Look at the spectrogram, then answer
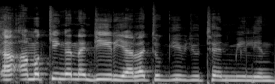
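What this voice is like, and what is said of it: Put-on foreign accent. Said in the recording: “the way you give him an accent”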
